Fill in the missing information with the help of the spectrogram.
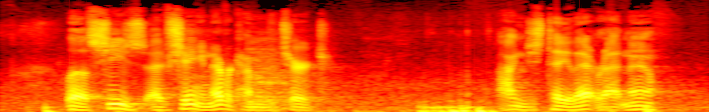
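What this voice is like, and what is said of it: Put-on Southern accent. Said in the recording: “why do you always do a southern accent when you go to that voice? I am from the south.”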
